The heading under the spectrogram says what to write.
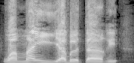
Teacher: Tulisannya waman, dilatenkannya ya waman yabtagi. Dibacanya wamai. Ya, N-nya berlebur jadi Y. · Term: idgham bigunnah, idgham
